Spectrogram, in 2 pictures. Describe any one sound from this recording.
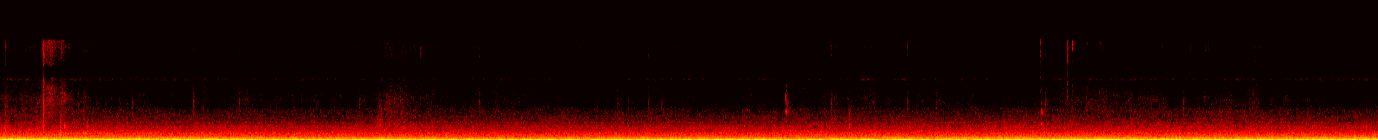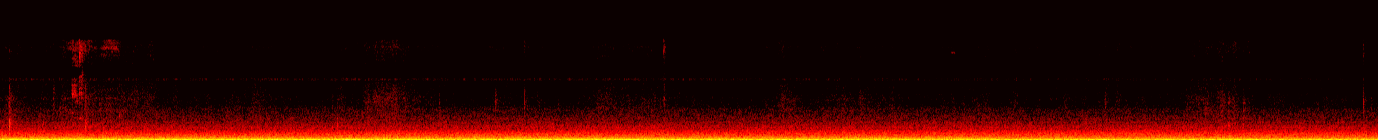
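Tyres roll steadily on smooth pavement.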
